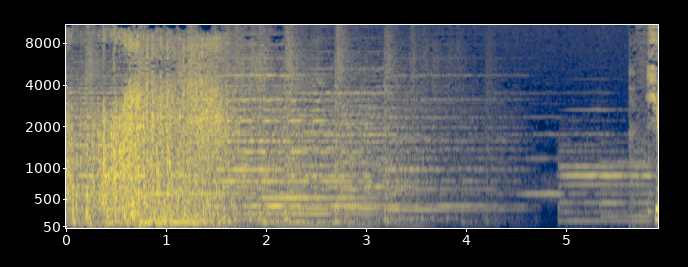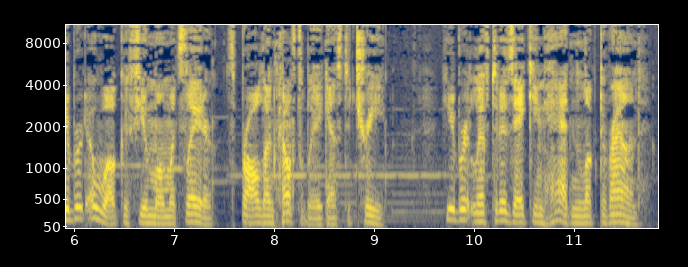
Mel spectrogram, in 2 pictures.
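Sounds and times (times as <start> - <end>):
sharp cracks: 0.0 - 2.3
dragon crashing into forest trees with crunching debris: 0.0 - 2.8
speech: 5.9 - 11.8.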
